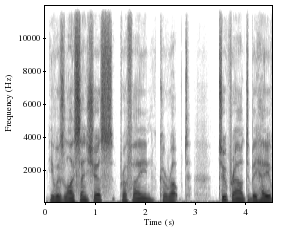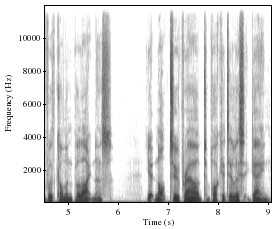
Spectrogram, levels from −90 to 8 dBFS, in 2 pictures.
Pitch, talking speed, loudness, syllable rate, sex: 135 Hz, 130 wpm, -17 LUFS, 4.5 syllables/s, male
